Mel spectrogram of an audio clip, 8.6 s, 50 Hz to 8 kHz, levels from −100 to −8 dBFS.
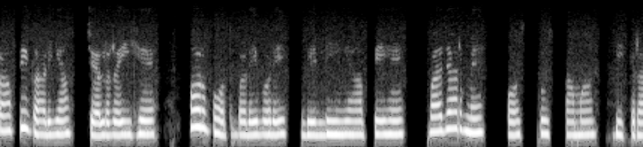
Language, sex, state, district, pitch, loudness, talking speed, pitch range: Hindi, female, Bihar, Lakhisarai, 230 Hz, -14 LUFS, 140 wpm, 225-245 Hz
